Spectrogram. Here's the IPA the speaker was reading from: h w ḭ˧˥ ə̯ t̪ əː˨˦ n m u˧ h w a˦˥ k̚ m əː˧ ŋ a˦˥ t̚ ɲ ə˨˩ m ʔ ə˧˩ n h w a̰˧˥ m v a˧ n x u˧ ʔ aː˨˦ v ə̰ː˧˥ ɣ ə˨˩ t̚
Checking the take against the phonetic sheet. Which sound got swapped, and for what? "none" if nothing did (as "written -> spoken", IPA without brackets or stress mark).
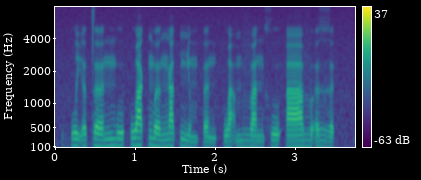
none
